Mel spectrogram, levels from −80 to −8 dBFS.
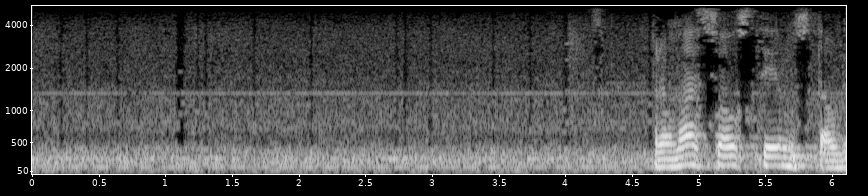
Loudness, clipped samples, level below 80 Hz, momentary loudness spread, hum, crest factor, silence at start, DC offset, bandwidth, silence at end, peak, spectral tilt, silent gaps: -23 LUFS; under 0.1%; -42 dBFS; 12 LU; none; 20 dB; 0 s; under 0.1%; 5.4 kHz; 0 s; -2 dBFS; -9.5 dB/octave; none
